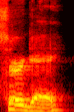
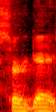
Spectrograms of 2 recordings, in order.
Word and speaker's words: Sergey: It kind of throws me off a little bit, but everybody calls him Serge, but his full name is pronounced Sergey.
